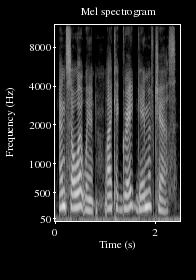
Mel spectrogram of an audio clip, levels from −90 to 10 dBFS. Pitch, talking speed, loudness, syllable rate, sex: 225 Hz, 240 wpm, -16 LUFS, 4.4 syllables/s, female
